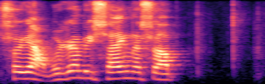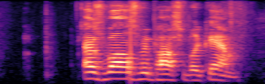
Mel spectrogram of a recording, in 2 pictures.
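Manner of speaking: mouth full, chewing while speaking. Greeting someone and explaining the setup while eating, talking while eating. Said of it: "Excuse me eating".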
